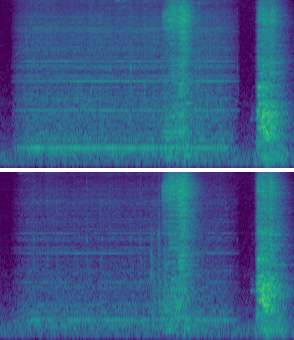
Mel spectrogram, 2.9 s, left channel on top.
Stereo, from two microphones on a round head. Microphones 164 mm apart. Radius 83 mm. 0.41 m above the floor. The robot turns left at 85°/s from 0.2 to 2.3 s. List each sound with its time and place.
1.6 s a zipper: 25° right (ahead or behind), 1.0 m; by 2.9 s 45° right (ahead or behind), 1.0 m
